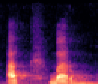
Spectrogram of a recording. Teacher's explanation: Kalau kita berhenti di situ maka ro-nya ditafhimkan, ditebalkan bunyinya.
